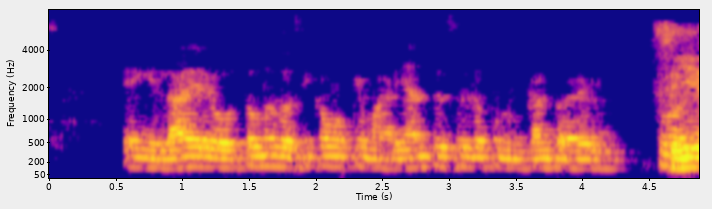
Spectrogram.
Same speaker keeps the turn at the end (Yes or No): No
